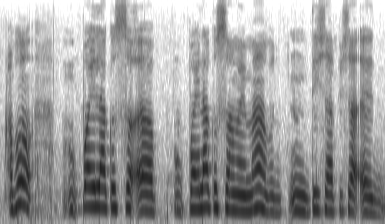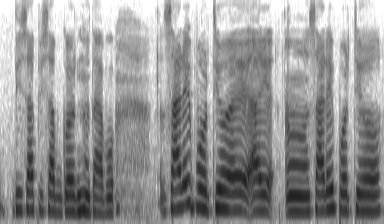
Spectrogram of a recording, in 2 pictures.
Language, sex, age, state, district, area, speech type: Nepali, female, 30-45, West Bengal, Kalimpong, rural, spontaneous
